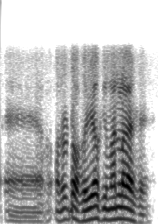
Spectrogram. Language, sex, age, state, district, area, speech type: Assamese, male, 45-60, Assam, Dhemaji, urban, conversation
